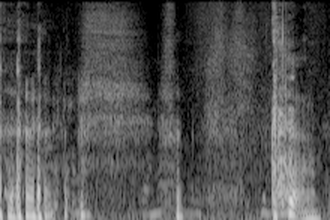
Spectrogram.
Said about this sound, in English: You got an altitude cough, or yeah, is it just I think a bit of both, to be quite honest. But I don't think the altitude helps, but it's just cough can't get rid of.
